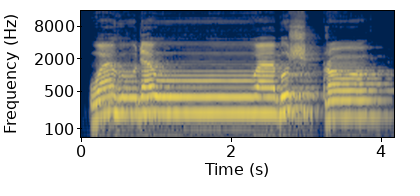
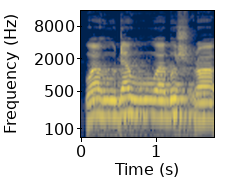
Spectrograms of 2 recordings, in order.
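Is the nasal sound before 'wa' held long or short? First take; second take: long; short. First: The nasal sound is held for two beats. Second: The nasal sound is very brief, with no hold. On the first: The speaker calls it right. "disertai dengungan" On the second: The speaker calls it wrong. "kan nggak sempurna dengungannya"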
